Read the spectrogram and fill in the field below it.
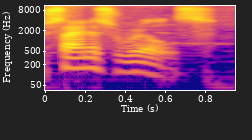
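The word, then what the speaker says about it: sinuous rilles: These are called sinus rhinules, I believe it's pronounced, and basically, or sinus rills, my bad.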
